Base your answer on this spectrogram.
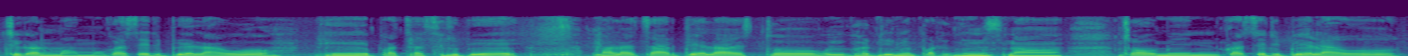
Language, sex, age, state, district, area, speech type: Nepali, female, 45-60, West Bengal, Jalpaiguri, rural, spontaneous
